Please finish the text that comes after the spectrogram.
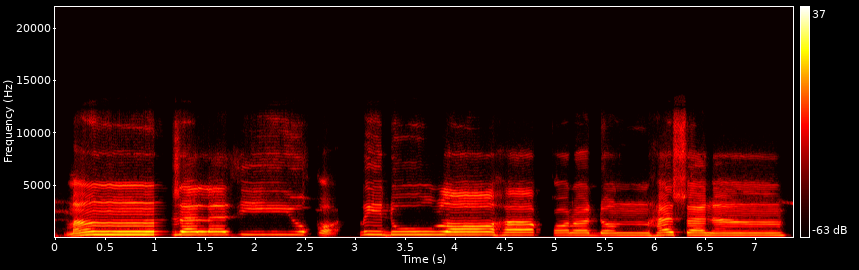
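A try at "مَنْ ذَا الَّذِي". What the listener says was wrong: Ya. Maza. Keluarkan lidahnya.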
